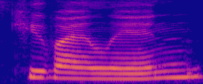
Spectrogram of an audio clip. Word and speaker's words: QVLN: husband gets all guerrero he's also known as q violin which is spelled qvln and as philippines and wellness we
